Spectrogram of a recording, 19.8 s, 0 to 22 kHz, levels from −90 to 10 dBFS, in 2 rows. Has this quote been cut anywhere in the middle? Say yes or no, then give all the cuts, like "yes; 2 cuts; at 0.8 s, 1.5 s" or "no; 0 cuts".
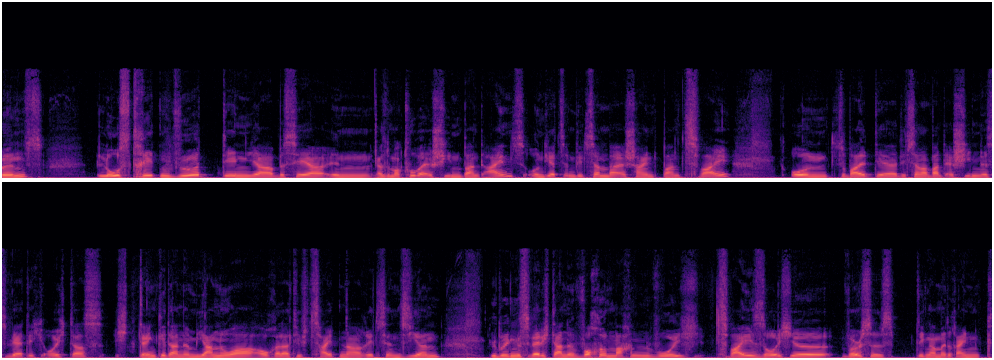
yes; 1 cut; at 3.7 s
